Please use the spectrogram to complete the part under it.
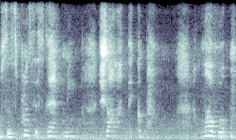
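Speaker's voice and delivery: whispered, breathy put-on voice. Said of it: "I'm trying to do it in my [name] voice".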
